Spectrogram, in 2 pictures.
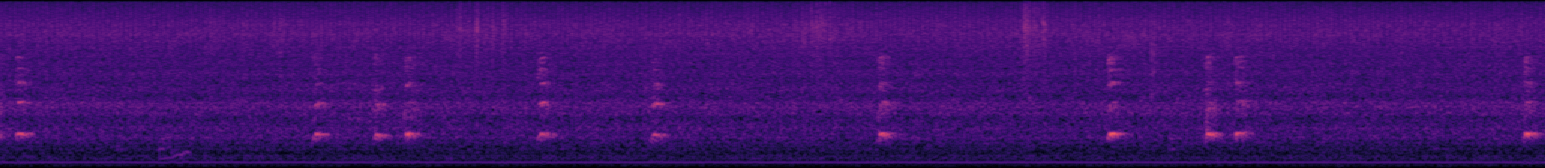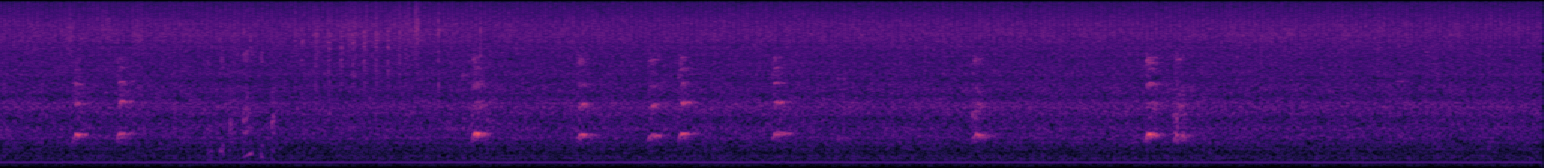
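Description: A dog barking in short single barks, some in quick pairs, every second or two at irregular intervals, over a steady low hum.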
